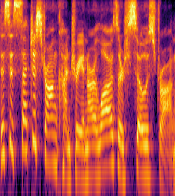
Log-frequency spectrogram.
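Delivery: ordinary delivery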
